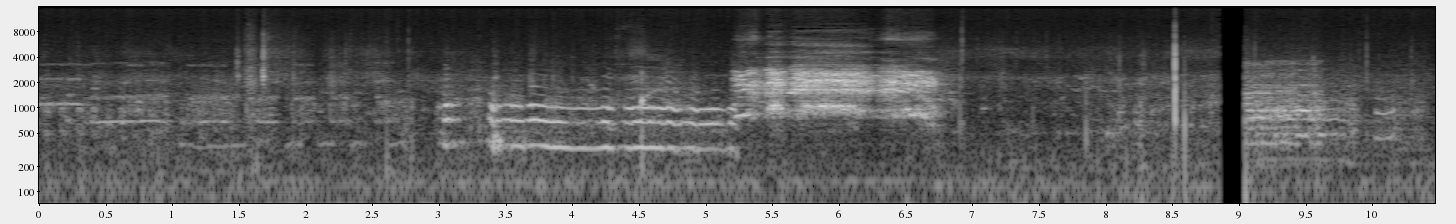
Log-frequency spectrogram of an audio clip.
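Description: Chickens in a coop: a rooster crows once, a long held call from about three seconds in that turns harsher before ending near seven seconds. Softer hen calls come before it.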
